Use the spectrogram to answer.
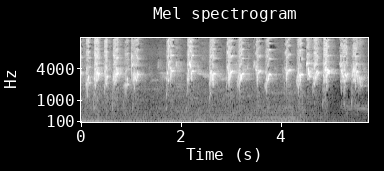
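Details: Javan myna singing a steady string of clipped, high whistled notes, each sharply falling or flicked, roughly two per second with a short pause near the start.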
